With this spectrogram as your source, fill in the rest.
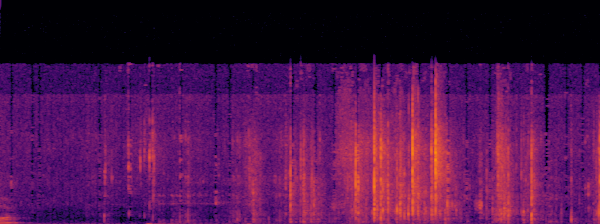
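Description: Someone tears open a packet of Tadelle hazelnut snack bars and bites in, bringing close crinkling wrapper noise and crunchy chewing while people talk quietly alongside.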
